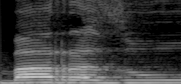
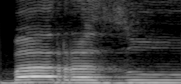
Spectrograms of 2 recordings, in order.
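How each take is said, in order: The two takes are said the same way.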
